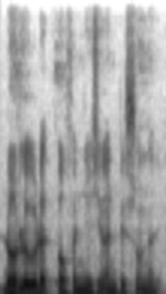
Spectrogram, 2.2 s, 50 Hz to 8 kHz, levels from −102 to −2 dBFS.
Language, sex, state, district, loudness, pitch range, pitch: Telugu, male, Telangana, Mahabubabad, -15 LUFS, 120-125 Hz, 125 Hz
